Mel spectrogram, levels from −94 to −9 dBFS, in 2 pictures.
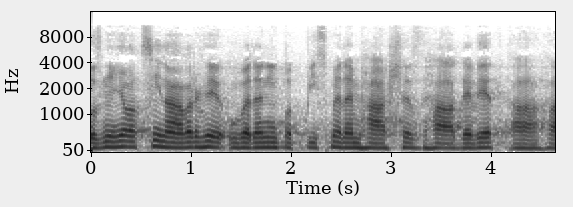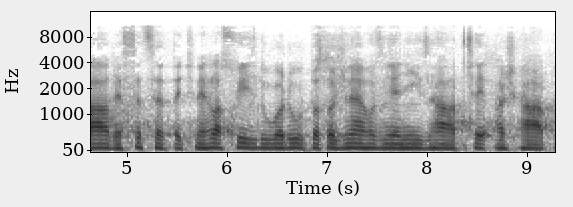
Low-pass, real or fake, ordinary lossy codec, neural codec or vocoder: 14.4 kHz; fake; MP3, 48 kbps; autoencoder, 48 kHz, 32 numbers a frame, DAC-VAE, trained on Japanese speech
